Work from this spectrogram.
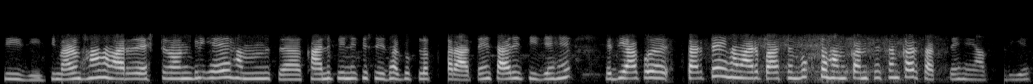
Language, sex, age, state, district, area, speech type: Hindi, female, 30-45, Madhya Pradesh, Seoni, urban, conversation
